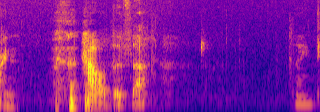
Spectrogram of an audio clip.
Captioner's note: laughing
